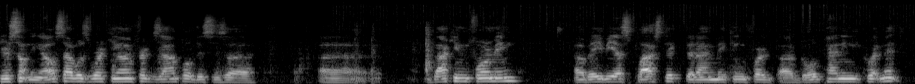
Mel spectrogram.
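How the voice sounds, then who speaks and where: The speaker has a Canadian accent and talks at a fairly quick pace. Pitch variation is ordinary, and there is noticeable background noise. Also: man, medium pitch for a man. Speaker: hobbyist maker of spinning tops. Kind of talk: casual video introduction. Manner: halting, many fillers.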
